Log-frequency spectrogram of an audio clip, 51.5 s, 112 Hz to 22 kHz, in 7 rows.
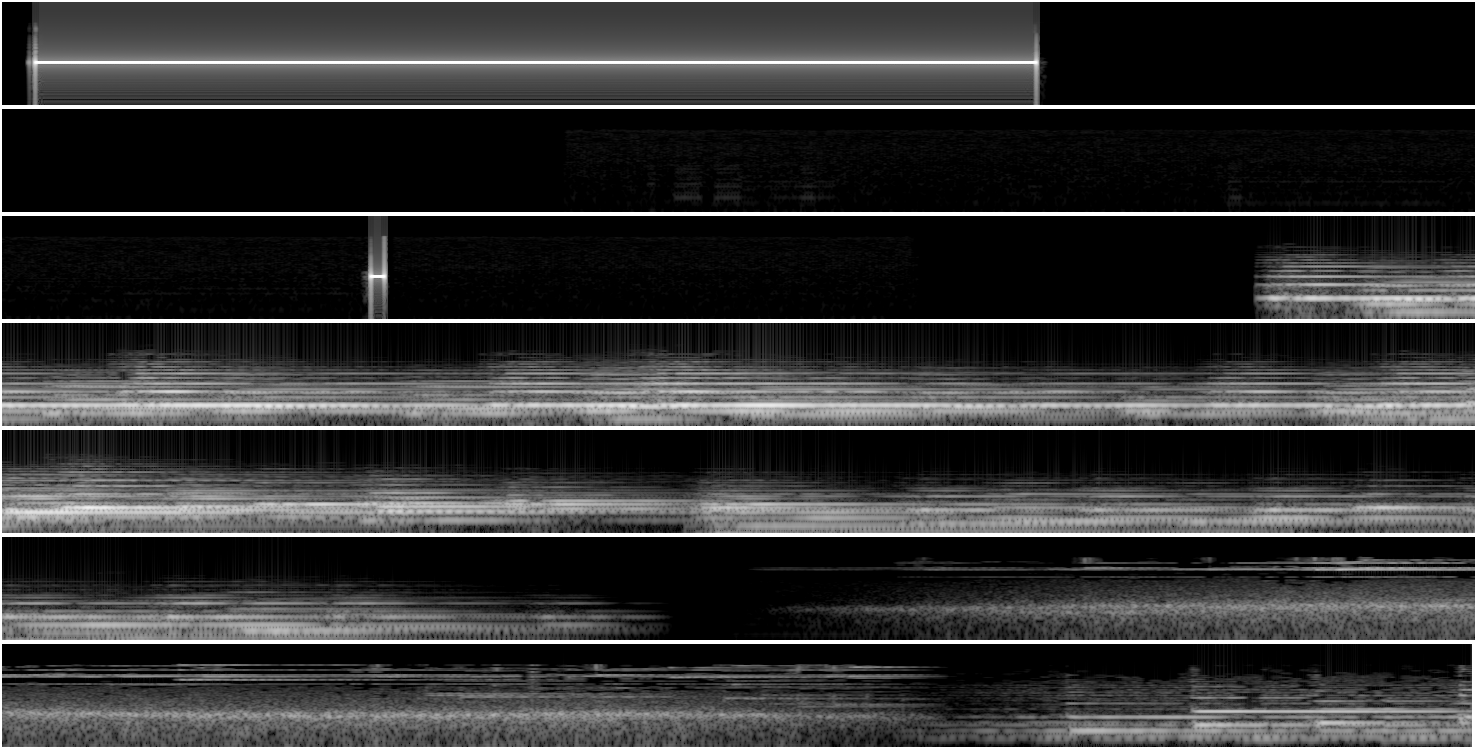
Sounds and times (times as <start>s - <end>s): Beep, bleep: 0.2s - 5.2s.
